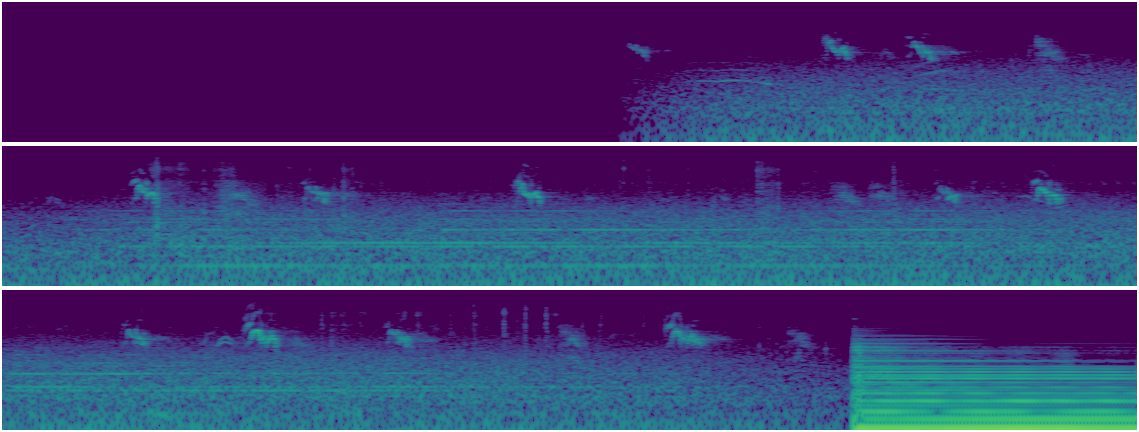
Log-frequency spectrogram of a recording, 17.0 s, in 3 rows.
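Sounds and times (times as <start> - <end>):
small birds chirping: 3.1 - 7.4, 12.0 - 15.6.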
